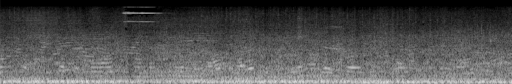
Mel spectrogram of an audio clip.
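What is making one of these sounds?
A busy crowd of voices chatters all around outdoors.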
